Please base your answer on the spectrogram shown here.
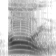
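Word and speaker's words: all: यहां पे हम ए डबल एल, इसको क्या पढ़ा जाएगा, ऑल। यहां पे देखिए ए का औ उच्चारण हो रहा है।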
